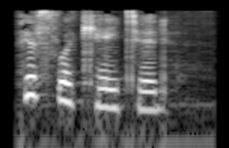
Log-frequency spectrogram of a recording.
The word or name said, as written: pifflicated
